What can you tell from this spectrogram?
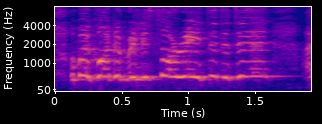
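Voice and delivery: high, fast panicked apology; flustered waitress. Retold or imitated. Apologetic waitress to Joyce Meyer, high and rushed. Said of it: "she was like".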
